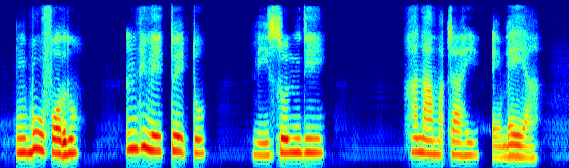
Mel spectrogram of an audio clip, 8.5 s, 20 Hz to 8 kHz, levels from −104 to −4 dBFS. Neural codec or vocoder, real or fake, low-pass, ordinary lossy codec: codec, 16 kHz in and 24 kHz out, 0.9 kbps, LongCat-Audio-Codec, four codebook decoder; fake; 7.2 kHz; AAC, 32 kbps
